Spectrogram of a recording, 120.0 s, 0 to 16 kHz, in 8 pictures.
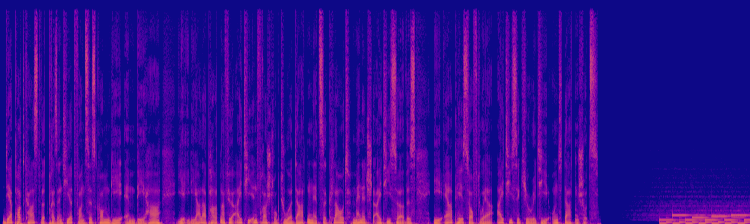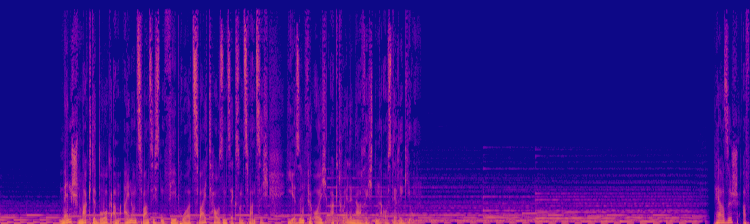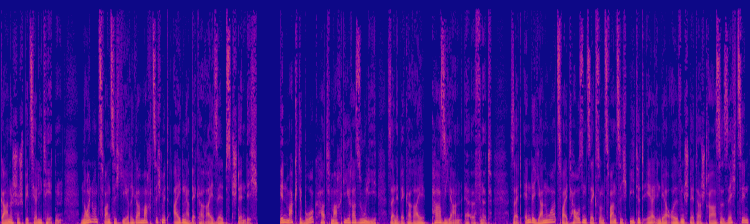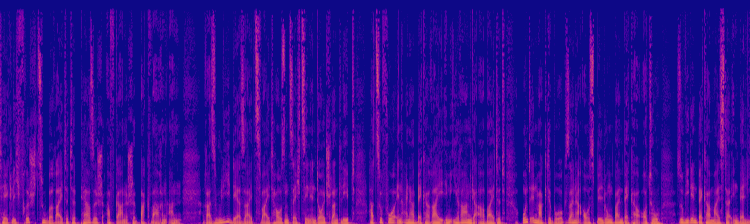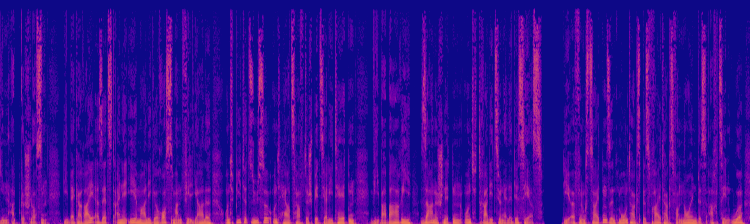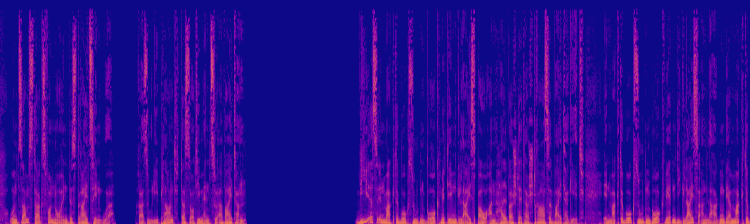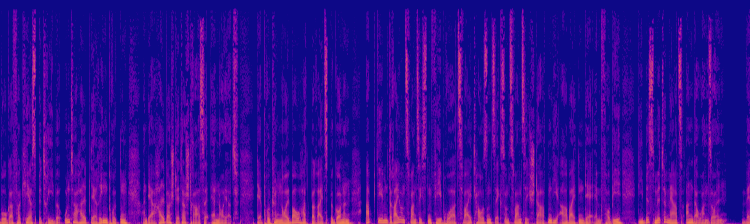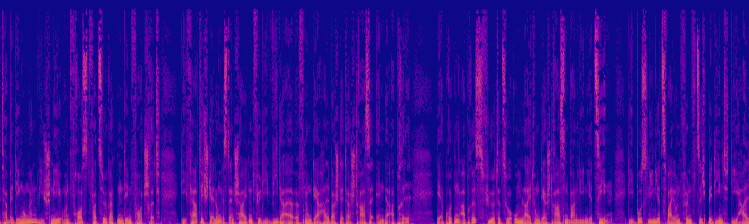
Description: Mensch, Magdeburg: Aktuelle Nachrichten vom 21.02.2026, erstellt mit KI-Unterstützung
Nachrichten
